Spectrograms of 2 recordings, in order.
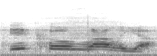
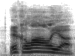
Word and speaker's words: echolalia: Condition called echolalia. Echolalia. That's how you pronounce it.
